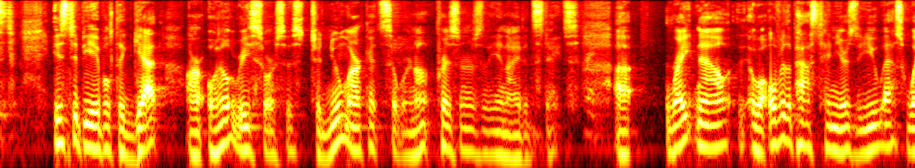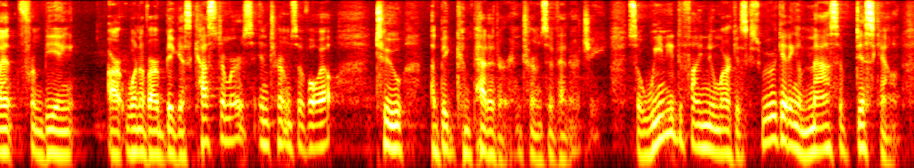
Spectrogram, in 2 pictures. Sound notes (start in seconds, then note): none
